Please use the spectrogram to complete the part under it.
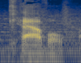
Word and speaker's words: Cavill: Henry Cavill had actually... Or Cavill, sorry. Or whatever it is. – When I looked up the phonetic pronunciation, it said, like, travel. So it's Cavill, I guess.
